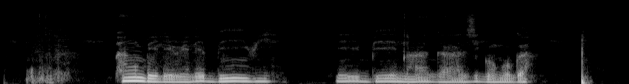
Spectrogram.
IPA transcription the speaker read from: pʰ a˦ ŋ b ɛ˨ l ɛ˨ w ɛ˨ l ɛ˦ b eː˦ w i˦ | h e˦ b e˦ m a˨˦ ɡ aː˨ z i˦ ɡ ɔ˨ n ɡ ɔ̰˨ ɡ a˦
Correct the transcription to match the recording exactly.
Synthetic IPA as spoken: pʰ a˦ ŋ b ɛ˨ l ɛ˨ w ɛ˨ l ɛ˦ b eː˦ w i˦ | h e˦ b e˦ n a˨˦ ɡ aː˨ z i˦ ɡ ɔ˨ ŋ ɡ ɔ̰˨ ɡ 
